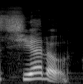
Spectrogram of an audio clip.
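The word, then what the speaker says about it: Seattle: このシアトル、まあ、発音はシアロですけれども、シアトルのね、名前は、いわゆるネイティブアメリカン、というね、方たちの、そこのね、シアトル州長という一番偉い人です。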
